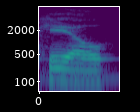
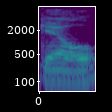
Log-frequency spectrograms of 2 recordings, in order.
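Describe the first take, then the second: First: The name starts with a breathy H sound. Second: The name starts with a hard G sound. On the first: The speaker calls it right. "G in Spanish is an H" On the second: The speaker calls it wrong. "I would have called him Gil"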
